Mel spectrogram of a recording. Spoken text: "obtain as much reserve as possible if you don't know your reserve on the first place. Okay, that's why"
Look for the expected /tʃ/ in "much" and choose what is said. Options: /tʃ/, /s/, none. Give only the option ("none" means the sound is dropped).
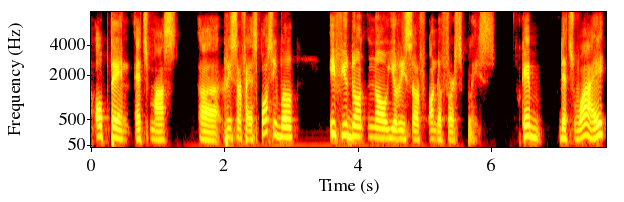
/s/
